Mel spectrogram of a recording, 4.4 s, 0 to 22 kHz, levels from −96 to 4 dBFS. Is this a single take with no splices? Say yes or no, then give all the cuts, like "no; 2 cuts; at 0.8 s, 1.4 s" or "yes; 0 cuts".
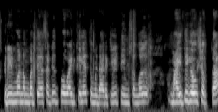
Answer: yes; 0 cuts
